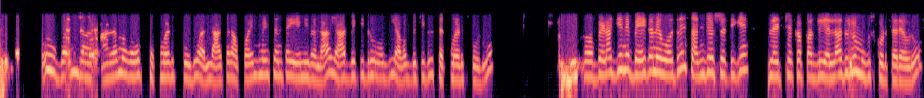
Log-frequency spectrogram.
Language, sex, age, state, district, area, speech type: Kannada, female, 18-30, Karnataka, Tumkur, urban, conversation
